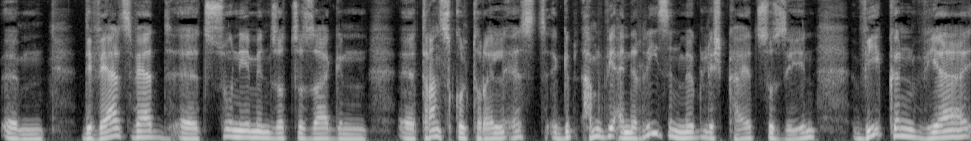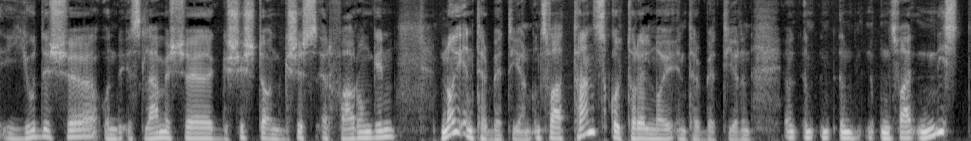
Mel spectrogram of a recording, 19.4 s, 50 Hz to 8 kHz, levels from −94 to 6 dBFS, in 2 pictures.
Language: German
